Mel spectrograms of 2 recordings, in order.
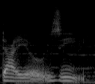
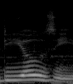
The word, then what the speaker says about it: Diozzi: I wouldn't be the Diorite guy, so I would name myself Diozzi. If you're wondering, yes, it's not pronounced Diozzi, it's pronounced Diozzi.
